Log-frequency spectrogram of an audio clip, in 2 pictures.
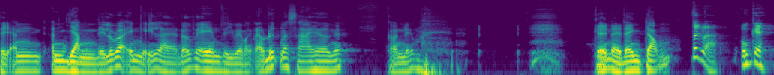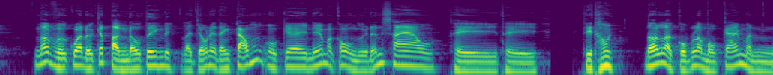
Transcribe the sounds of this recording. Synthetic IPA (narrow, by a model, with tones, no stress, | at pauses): t̪ʰi˨˩ʔa˧jŋʔa˧jŋza˨˩ŋ̟t̪i˨˩lʊ˦˥k͡p̚ɗɔ̰˨˧ʔɛ˧mŋḭ˧˥laː˨˩ɗo˨˦jvəː˨˦jʔɛ˧mt̪ʰi˨˩ve˨˩ma˨˩ɗaː˧wɗɨ˦˥k̚nɔ˨˦saː˧jhəː˧nʔaː˨˦ | kɔ˨˩nːe˨˦wmaː˨˩ | kaː˨˦jna˨˩jɗaː˧ŋt͡ɕɔ˨˦wŋ͡mt̪ɨ˦˥k̚laː˨˩ʔo˧ke˧ | nɔ˨˦vɨ˨˩ət̚kwaː˧ɗɨ˨˩əkːaː˨˦jt̪ə˨˩nɗə˨˩wt̪i˧ənɗi˧laː˨˩t͡ɕo̰˧˩na˨˩jɗaː˧ŋt͡ɕɔ˨˦wŋ͡mʔo˧ke˧ne˨˦wmaː˨˩kɔ˨˦mo˨˩t̚ŋɨ˨˩əjɗe˨˦nsaː˧wt̪ʰi˨˩t̪ʰi˨˩ | t̪ʰi˨˩t̪ʰo˧j | ɗɔ˨˦laː˨˩kʊ̰˧˥ŋ͡mlaː˨˩mo˨˩t̚kaː˨˦jmï˨˩ŋ̟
